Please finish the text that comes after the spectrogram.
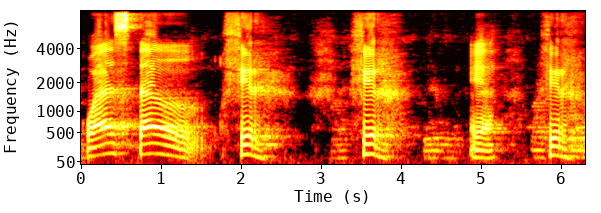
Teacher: Kalau wastaghfir berarti h-nya hilang nanti. Harus ada bunyi h-nya di ujungnya.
